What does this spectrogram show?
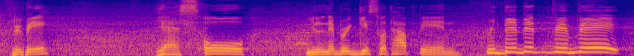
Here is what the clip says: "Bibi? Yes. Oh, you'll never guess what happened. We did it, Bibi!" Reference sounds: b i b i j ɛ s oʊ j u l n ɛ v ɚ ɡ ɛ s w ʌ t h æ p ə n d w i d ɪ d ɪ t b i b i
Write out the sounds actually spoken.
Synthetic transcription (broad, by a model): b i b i j ɛ s oʊ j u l n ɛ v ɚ ɡ ɛ s w ʌ t h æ p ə n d w i d ɪ d ɪ t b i b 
